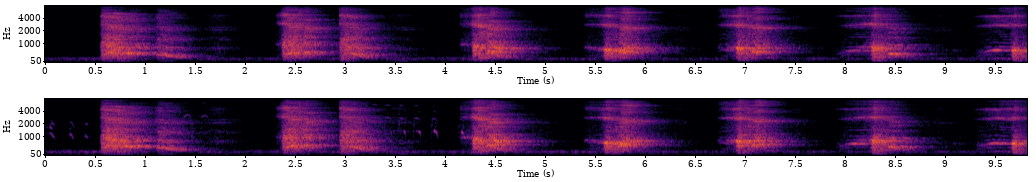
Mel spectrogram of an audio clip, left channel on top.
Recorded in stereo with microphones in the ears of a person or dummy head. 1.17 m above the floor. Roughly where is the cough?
Centre.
